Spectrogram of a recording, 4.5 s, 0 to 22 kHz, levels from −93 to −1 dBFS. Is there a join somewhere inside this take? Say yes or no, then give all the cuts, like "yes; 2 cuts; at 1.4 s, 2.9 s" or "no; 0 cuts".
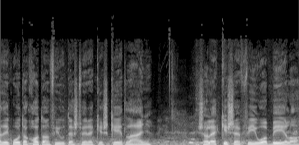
no; 0 cuts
